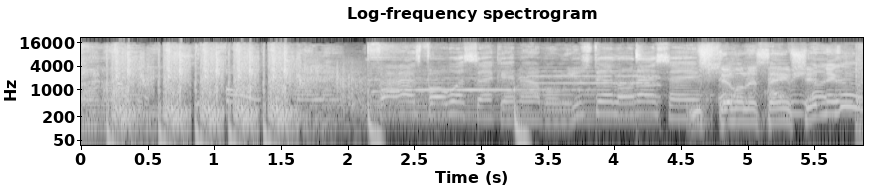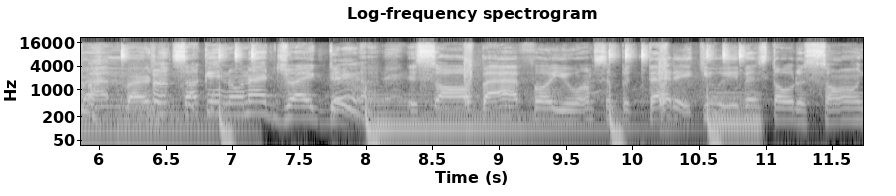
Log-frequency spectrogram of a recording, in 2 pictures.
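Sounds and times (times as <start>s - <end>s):
loud rapid bursts of gunfire sound effects: 0.0s - 2.4s
speech: 2.8s - 11.7s.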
